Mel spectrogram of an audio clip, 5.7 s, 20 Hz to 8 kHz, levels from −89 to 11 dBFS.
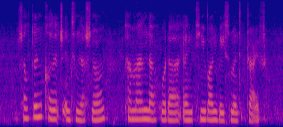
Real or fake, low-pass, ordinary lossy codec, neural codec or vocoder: fake; none; none; codec, 16 kHz, 2 kbps, FreqCodec, larger model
